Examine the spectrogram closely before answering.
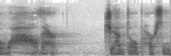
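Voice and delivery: breathy hushed whisper of admiration; admiring whisper. Retold or imitated. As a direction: whisper it in quiet awe. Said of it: "you just go".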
